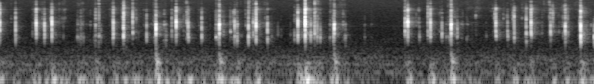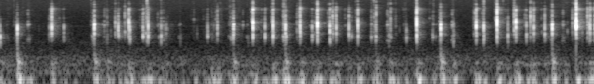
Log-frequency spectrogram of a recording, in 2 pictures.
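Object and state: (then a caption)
Mechanical keyboard with plastic keycaps. Both hands type continuously with their fingertips on a tenkeyless RGB mechanical keyboard with tactile switches, plastic keycaps and an aluminum frame. Rapid, bright, sharp clicks and clacks run in steady bursts, with brief pauses around four and nine seconds. Each keystroke ends almost instantly, over a faint low thump from the keys bottoming out.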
